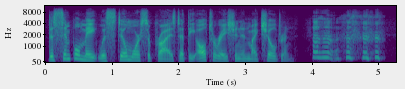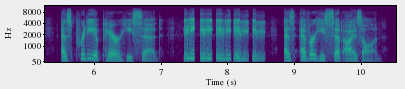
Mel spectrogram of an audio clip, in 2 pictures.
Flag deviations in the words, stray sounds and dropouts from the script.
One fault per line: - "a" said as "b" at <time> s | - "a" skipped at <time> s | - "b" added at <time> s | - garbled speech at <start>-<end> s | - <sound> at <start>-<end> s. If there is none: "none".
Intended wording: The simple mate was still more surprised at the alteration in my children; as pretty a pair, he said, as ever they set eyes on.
- laugh at 4.0-5.1 s
- laugh at 7.3-8.6 s
- "they" said as "he" at 9.3 s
